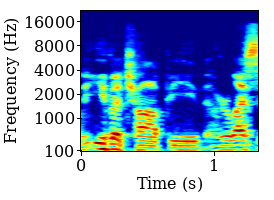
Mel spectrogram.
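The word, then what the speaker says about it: Sapi: 6 years ago by a researcher called Eva Chapi. Her last name is spelled S-A-P-I.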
